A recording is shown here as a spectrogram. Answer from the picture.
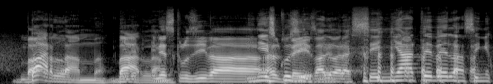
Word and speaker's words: Barlaam: primo colpo di scena la pronuncia esatta del cognome di Simo è parlam Parla in esclusiva Allora segnatevi quando il tg1 diranno e ha vinto la medaglia d'oro Simone barlamme e no no no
